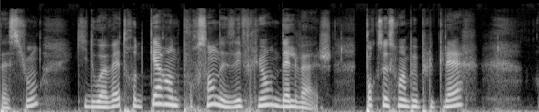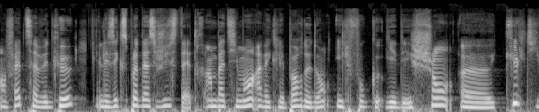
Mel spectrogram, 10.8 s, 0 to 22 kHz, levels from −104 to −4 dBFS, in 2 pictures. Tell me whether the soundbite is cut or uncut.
cut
